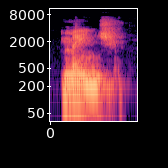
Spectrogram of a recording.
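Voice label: "mange", British English; pronunciations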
